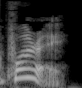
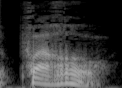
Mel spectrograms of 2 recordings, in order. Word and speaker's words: Poirot: Monsieur Poiret." "Monsieur Poirot," he corrected her with an emphasis on the last syllable.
